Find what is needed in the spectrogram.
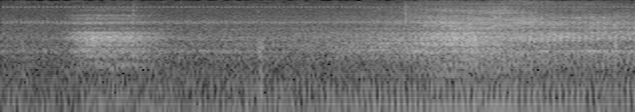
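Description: A motor scooter's small engine humming louder as it approaches and passes in the opposite lane, loudest near the end. Over it comes a cyclist's heavy breathing, a hard breath about every second and a half from the effort of climbing uphill.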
